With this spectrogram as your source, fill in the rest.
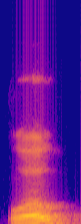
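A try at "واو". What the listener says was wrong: En persan, nous disons tout simplement vav. On ne dit pas wa, on dit v, v. Ça se prononce un peu plus fort que l'arabe ou même français.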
